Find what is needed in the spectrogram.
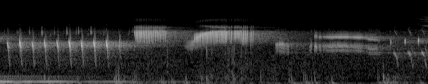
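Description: Bird chirping in the intro of a trap track: a fast run of about nine chirps a second that fades over the first second, then four short, higher calls. A low bass note fades out in the first second.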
